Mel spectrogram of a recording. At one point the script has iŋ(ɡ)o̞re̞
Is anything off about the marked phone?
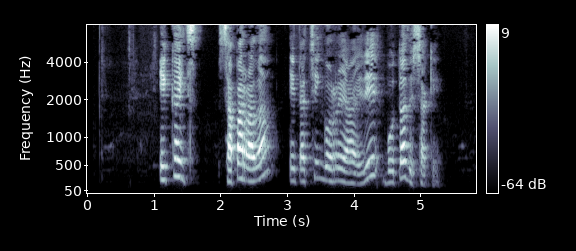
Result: no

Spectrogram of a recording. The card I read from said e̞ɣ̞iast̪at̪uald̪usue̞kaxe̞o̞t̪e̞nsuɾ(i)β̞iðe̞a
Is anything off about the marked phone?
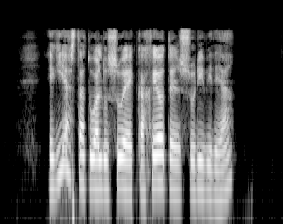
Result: no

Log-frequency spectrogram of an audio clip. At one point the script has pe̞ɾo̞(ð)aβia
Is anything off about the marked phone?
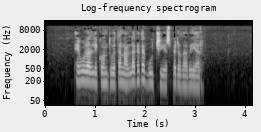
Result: no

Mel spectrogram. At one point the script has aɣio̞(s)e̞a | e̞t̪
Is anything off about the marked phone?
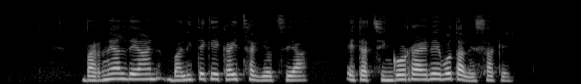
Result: yes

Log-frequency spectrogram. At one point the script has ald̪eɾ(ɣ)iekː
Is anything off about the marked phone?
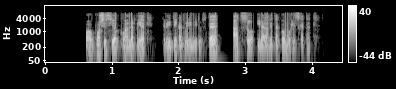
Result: yes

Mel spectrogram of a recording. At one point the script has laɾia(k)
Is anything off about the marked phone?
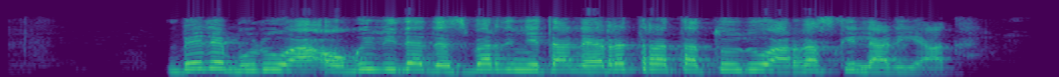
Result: no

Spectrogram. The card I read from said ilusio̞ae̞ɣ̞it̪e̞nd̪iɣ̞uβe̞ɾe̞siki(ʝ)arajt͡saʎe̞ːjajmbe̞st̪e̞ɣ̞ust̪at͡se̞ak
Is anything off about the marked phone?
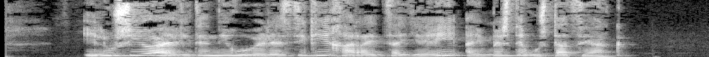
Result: no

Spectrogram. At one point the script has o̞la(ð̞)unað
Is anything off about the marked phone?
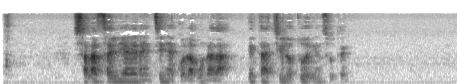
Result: yes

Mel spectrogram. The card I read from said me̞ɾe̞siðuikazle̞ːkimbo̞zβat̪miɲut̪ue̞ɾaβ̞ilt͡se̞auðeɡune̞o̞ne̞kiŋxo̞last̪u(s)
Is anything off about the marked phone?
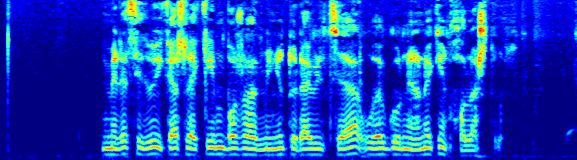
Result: no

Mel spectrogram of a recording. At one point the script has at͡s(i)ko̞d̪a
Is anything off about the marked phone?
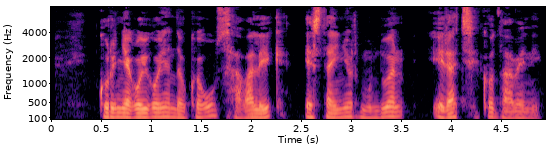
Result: no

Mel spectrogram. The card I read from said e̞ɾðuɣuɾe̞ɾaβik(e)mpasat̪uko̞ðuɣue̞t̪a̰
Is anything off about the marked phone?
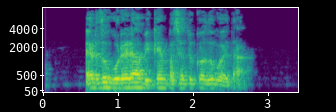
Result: no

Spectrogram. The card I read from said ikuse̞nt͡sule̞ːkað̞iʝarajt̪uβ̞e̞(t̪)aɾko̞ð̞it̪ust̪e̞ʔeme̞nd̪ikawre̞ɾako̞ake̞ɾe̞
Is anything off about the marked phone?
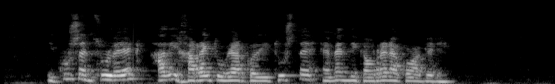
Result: yes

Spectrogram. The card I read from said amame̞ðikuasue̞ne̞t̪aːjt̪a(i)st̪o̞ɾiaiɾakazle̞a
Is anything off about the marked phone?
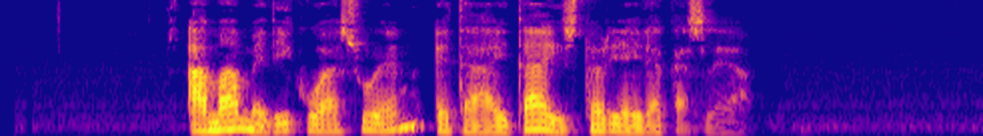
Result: no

